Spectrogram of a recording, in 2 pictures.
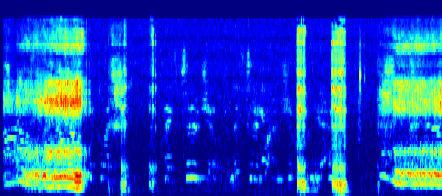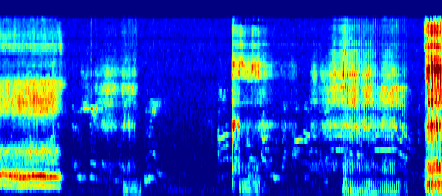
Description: Cute puppy snoring (Staffordshire Bull Terrier X British Bulldog)!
